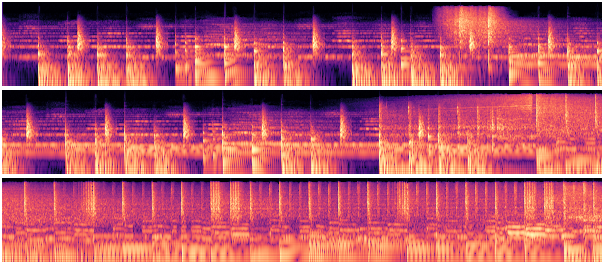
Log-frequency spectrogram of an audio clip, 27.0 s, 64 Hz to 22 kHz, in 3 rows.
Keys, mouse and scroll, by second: 6.9 click, 11.5 click, 18.6 click, 21.6 click, 23.0 BackSpace, 24.0 click.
